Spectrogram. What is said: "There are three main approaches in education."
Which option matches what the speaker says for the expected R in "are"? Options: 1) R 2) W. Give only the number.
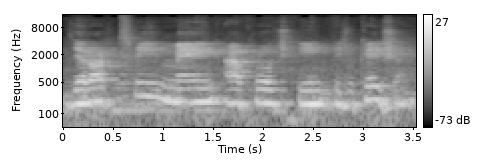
1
